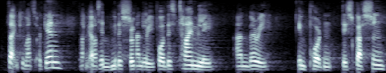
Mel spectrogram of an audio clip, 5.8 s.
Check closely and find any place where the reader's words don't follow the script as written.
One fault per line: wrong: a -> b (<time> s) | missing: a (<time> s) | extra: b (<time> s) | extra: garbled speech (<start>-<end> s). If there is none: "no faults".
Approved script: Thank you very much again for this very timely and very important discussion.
missing: very (0.4 s)
extra: garbled speech (1.2-2.3 s)
missing: very (2.6 s)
